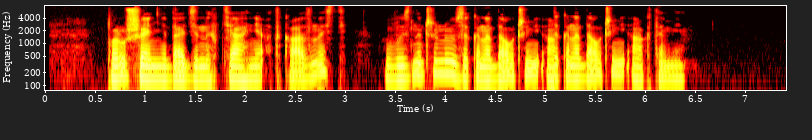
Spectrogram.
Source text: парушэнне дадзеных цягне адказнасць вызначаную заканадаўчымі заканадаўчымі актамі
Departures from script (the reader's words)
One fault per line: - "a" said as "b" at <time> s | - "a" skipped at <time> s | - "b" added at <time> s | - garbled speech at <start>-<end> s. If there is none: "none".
none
